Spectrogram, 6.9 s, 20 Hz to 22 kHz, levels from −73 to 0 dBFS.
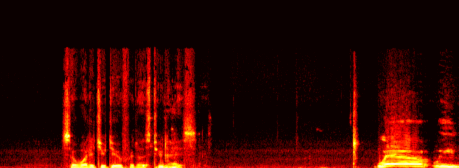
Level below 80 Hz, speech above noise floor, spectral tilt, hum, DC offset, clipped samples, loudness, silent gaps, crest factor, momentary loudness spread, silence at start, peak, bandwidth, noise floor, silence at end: -50 dBFS; 42 dB; -6 dB/octave; none; under 0.1%; under 0.1%; -11 LUFS; none; 12 dB; 13 LU; 0.95 s; 0 dBFS; 15.5 kHz; -52 dBFS; 0 s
